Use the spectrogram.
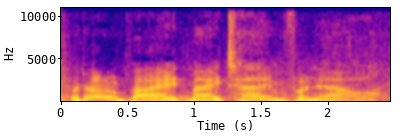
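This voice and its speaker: Haughty, prying game hero, put on by a man, slow and swooping delivery, noisy recording. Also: medium pitch, huge pitch swings, gravelly, exaggerated voice. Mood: indignant, scheming. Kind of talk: roleplayed video game dialogue.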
